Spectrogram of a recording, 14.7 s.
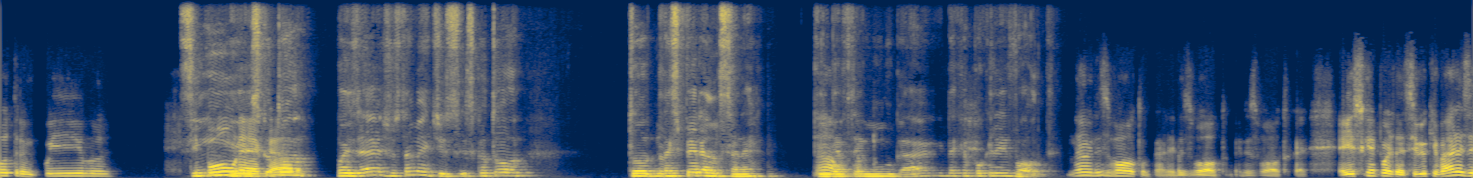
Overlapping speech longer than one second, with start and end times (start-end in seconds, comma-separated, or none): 1.9-3.1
